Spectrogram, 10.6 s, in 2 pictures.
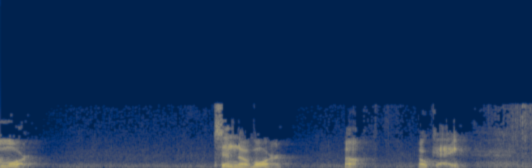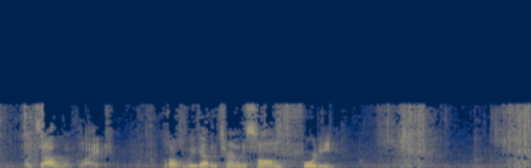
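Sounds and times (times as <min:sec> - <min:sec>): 
speech: 0:00.0 - 0:00.4, 0:02.1 - 0:09.4
book pages rustling: 0:05.1 - 0:05.8, 0:06.7 - 0:08.4, 0:09.0 - 0:10.6.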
